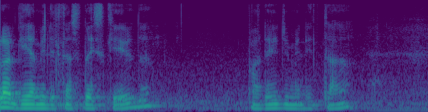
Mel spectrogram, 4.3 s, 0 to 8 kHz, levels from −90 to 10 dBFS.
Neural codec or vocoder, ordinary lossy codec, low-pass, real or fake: none; none; 7.2 kHz; real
